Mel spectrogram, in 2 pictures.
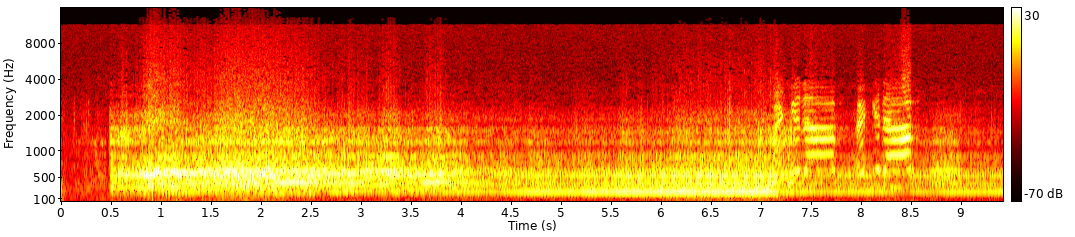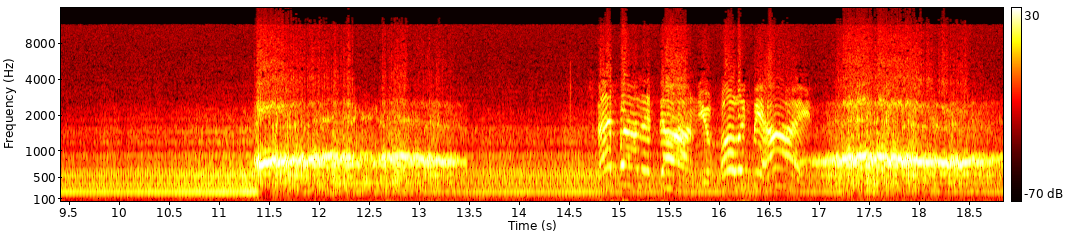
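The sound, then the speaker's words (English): Revving car engines roar loudly and continuously, with bursts of high squealing tire skids breaking through several times toward the middle and end, intense throughout. “the night before, you're sitting tense and nervous behind the wheel of your own car, your motor racing”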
